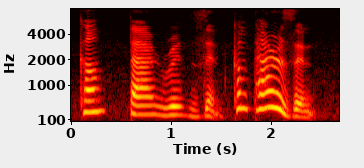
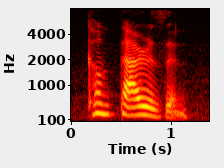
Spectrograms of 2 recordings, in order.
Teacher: Now, S-O-N is not sun here. It's zin, zin. Okay, we're using it as a z.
